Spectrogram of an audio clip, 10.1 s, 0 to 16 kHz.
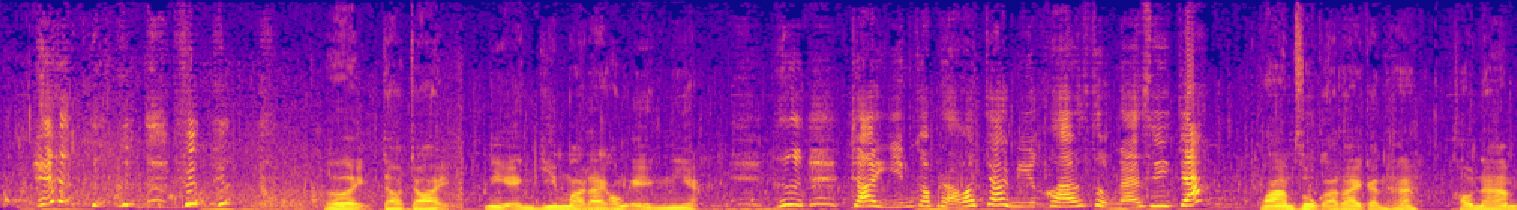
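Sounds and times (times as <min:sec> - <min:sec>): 
boat paddle splashing through floodwater: 0:00.0 - 0:04.0
speech: 0:02.2 - 0:04.8, 0:05.8 - 0:10.1.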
